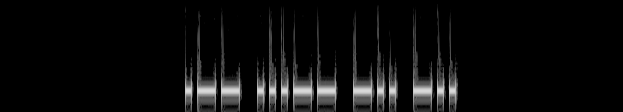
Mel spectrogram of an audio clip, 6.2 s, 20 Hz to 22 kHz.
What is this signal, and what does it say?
Morse code, heard as a keyed tone, about 20 wpm, 700 Hz. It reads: W3DD
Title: USA Call Signs - 4 Characters - Repeated 2x - 20wpm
